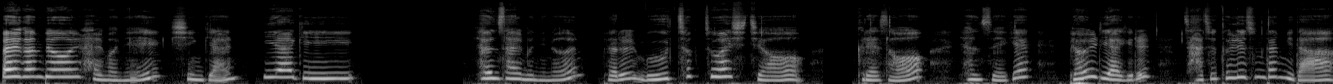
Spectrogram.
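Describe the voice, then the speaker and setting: In a very clean recording with a silent background, a woman with a high pitch talks very slowly, leaving long, frequent pauses. Her pitch swings very widely. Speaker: storyteller. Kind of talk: storybook narration.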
